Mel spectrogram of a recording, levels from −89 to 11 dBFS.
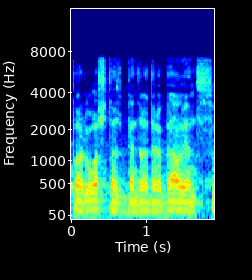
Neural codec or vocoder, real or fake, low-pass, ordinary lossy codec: codec, 16 kHz, 16 kbps, FreqCodec, smaller model; fake; 7.2 kHz; AAC, 96 kbps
